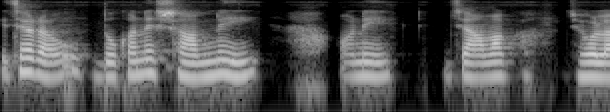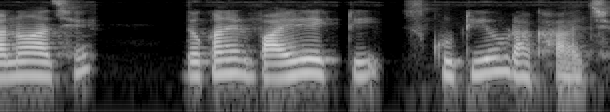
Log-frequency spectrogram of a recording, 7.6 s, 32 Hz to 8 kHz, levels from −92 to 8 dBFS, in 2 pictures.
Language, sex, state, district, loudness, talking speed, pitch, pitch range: Bengali, female, West Bengal, Purulia, -19 LUFS, 110 wpm, 195 Hz, 185-210 Hz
